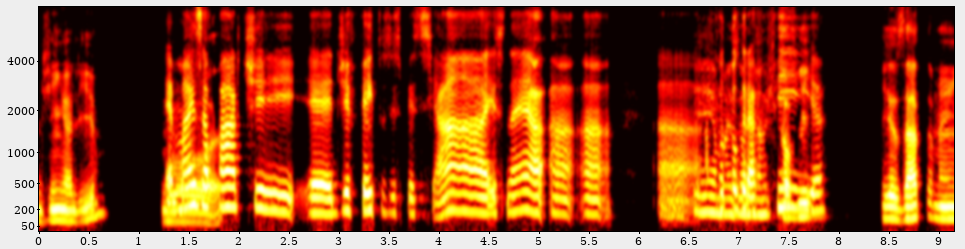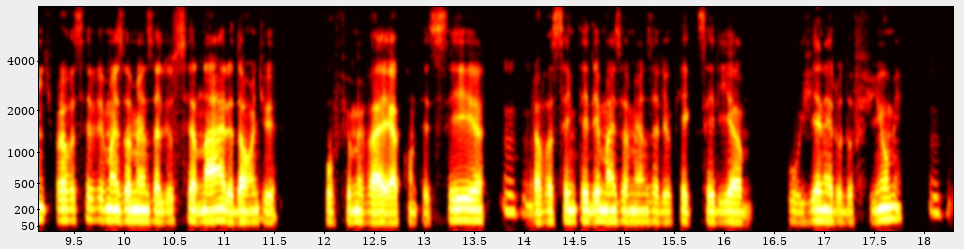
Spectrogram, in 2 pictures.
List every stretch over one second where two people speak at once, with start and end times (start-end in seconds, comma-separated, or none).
6.5-7.8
